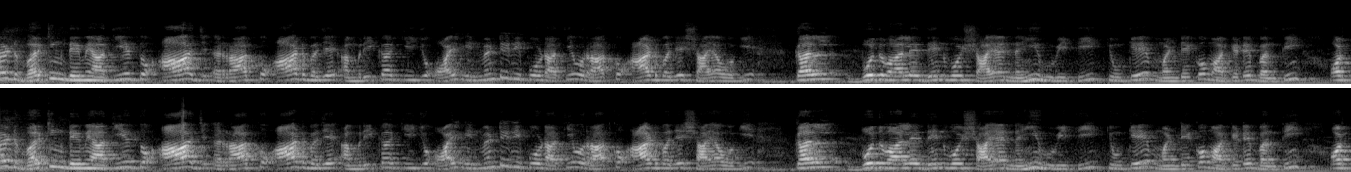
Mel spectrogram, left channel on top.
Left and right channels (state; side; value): normal; both; correlation 0.59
